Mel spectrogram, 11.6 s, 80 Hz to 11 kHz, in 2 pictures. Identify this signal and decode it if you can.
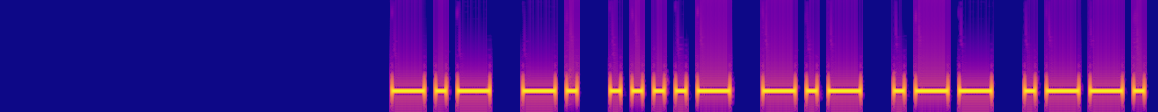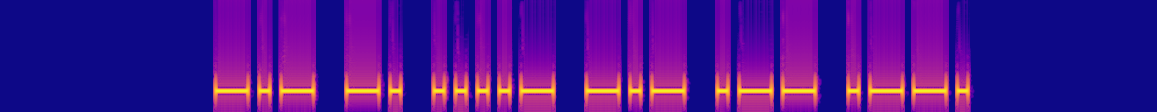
Morse code, heard as a keyed tone, about 22 wpm, 700 Hz. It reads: KN4KWP KN4KWP
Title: USA Call Signs - 6 Characters - Repeated 2x - 22wpm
